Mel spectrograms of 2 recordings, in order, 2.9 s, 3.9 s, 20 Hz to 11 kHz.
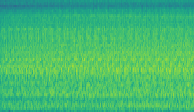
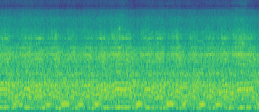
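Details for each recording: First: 1953 Pontiac straight-eight, first run since 1971, on partial choke: fast even idle, slightly hissy top end, no knocks or misses; normal idle, rust blowing out of exhaust. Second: 1953 Pontiac straight-eight, off the road since 1971, first start attempt: slow steady starter grind about three turns a second with no firing; engine nearly frozen, suspected flooded.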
